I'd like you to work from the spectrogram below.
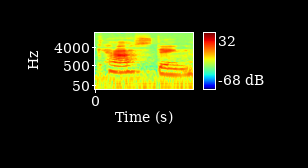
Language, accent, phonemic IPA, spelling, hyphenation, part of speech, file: English, US, /ˈkæstɪŋ/, casting, cast‧ing, verb / noun, En-us-casting.ogg
- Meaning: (verb) present participle and gerund of cast; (noun) 1. The act or process of selecting actors, singers, dancers, models, etc 2. A manufacturing process using a mold 3. An object made in a mold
